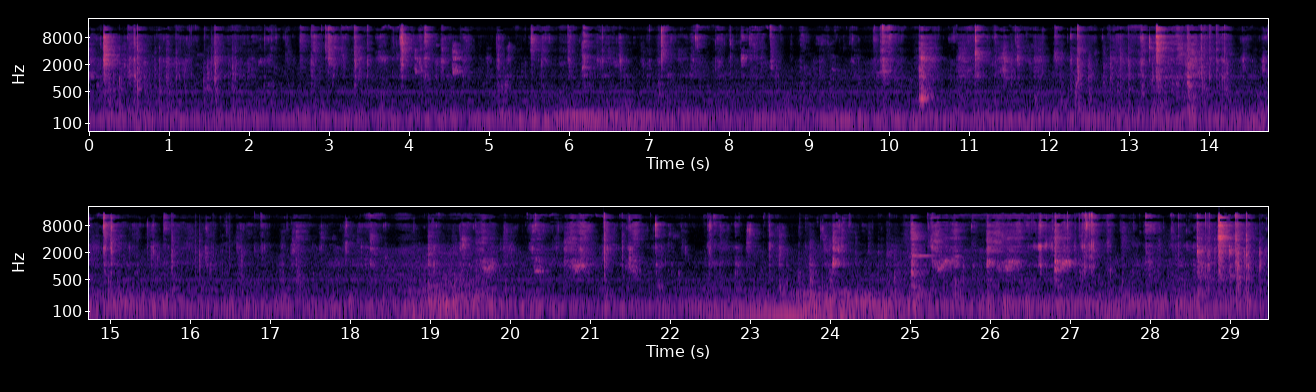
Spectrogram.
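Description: A person chewing and biting into bread and pork ribs, with scattered small clicks and smacks, over a steady low hum.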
